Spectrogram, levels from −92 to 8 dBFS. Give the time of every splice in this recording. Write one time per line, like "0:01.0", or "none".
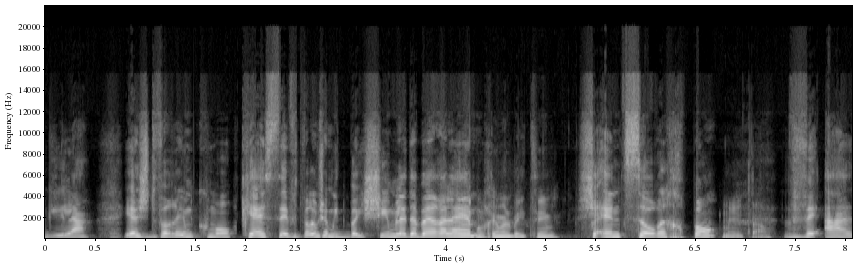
0:01.9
